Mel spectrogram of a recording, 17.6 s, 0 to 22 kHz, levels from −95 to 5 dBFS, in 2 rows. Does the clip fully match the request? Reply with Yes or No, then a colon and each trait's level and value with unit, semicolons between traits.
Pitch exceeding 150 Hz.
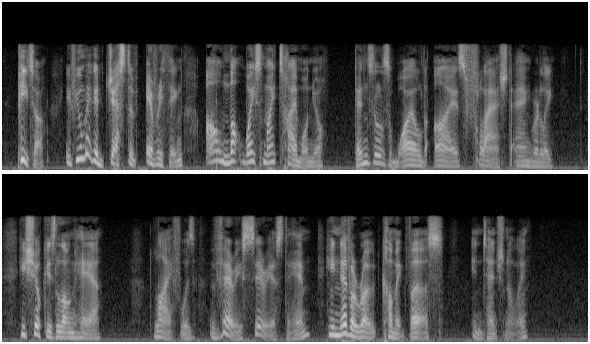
No: low, 125 Hz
